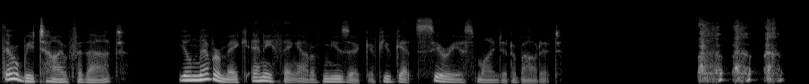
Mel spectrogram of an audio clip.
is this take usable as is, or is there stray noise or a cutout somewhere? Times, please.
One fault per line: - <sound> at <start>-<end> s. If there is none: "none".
- cough at 7.0-7.9 s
